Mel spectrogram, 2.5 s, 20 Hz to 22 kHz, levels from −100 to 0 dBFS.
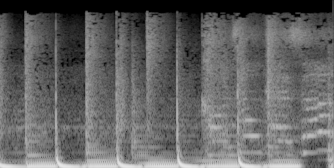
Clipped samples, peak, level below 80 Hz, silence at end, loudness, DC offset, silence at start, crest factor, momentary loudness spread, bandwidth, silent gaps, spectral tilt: under 0.1%; -8 dBFS; -16 dBFS; 0 s; -18 LUFS; under 0.1%; 0 s; 8 dB; 2 LU; 16 kHz; none; -5 dB/octave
